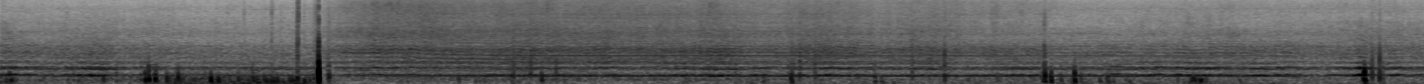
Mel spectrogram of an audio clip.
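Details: Honey bees at the hive entrance in winter, where an undertaker worker clears a dead bee from the landing board: a steady low droning hum throughout, with scattered sharp clicks and taps.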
